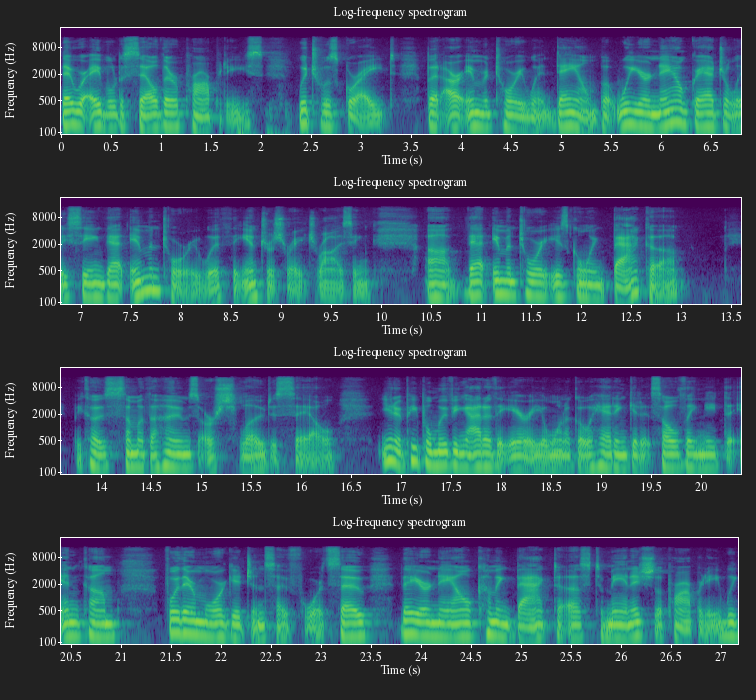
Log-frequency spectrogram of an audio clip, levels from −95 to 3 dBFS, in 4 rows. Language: English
